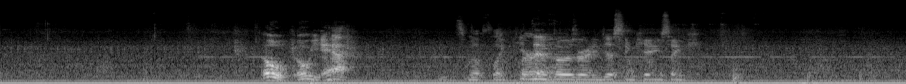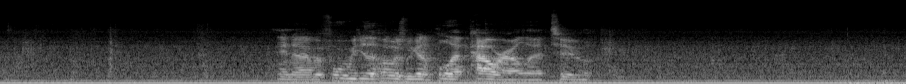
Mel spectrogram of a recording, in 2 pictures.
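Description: A microwave oven hums steadily as it runs.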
